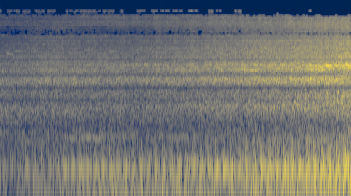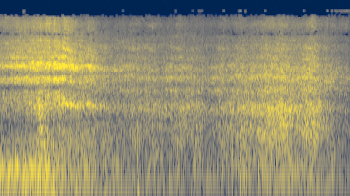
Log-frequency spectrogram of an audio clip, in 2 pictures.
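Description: Diesel locomotive hauling a passenger train approaches and passes close by. Its engine drone builds to a peak about six seconds in, with a whine that drops in pitch as it goes past. The rumble of the passenger coaches' wheels on the rails follows.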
